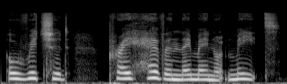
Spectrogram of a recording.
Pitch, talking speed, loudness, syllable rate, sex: 245 Hz, 165 wpm, -15 LUFS, 4.4 syllables/s, female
